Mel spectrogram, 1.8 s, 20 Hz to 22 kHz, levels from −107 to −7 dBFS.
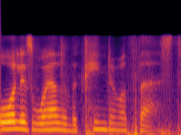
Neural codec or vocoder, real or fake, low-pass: codec, 16 kHz, about 1 kbps, DyCAST, with the encoder's durations; fake; 7.2 kHz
